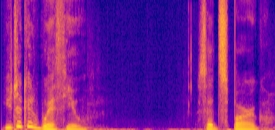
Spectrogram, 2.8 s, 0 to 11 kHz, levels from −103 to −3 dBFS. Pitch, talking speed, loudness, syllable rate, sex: 165 Hz, 150 wpm, -19 LUFS, 5.1 syllables/s, male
